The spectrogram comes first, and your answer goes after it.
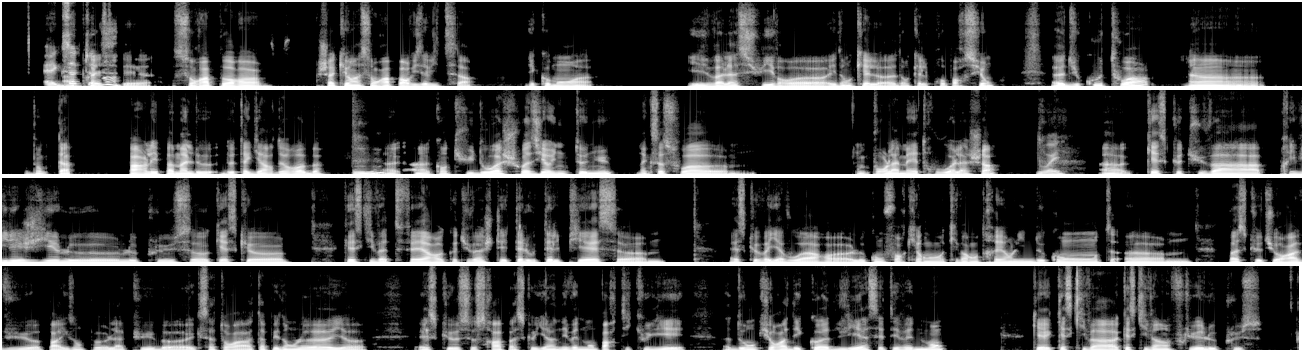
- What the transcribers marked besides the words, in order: none
- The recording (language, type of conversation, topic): French, podcast, Tu t’habilles plutôt pour toi ou pour les autres ?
